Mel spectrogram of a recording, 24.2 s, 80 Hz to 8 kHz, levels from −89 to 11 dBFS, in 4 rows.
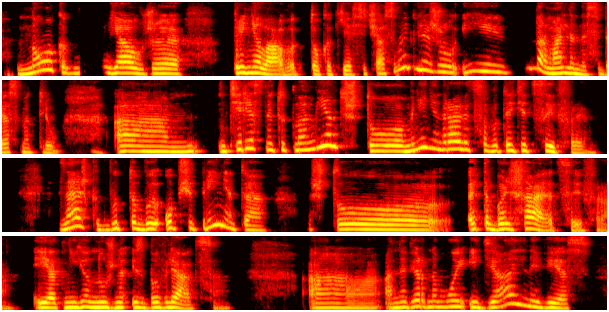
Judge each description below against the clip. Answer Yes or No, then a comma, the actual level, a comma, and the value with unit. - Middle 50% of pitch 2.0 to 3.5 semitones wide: No, average, 4.0 semitones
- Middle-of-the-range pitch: No, high, 205 Hz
